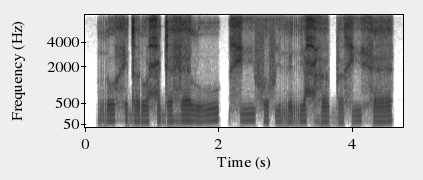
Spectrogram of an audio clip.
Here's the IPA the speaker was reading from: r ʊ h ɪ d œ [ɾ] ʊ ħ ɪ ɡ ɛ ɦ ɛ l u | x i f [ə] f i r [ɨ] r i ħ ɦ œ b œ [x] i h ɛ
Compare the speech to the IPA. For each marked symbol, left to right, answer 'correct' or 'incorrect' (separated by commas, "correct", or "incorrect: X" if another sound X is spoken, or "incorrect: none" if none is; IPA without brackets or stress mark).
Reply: correct, correct, incorrect: ɪ, correct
